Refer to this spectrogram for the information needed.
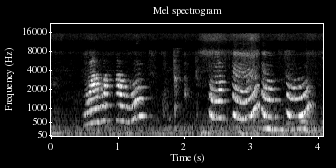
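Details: On a neem tree, a pet green ringneck parrot gives a string of wavering, bending squawks, the later ones quick and overlapping, with faint low murmurs in the background.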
